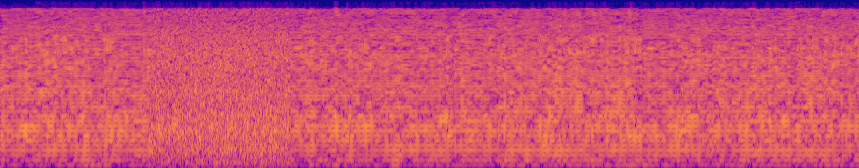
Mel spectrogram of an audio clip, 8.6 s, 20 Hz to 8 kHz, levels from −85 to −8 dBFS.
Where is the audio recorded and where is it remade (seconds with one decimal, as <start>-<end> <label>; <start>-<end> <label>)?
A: 0.0-1.5 remade; 1.5-2.9 recorded; 2.9-8.6 remade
